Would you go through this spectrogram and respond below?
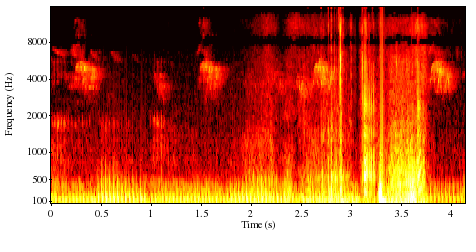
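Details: Soft, low purring from Eric, an 11-year-old semi long-haired tabby living in the UK, enjoying being stroked and seeking attention; gentle rumble pulsing with breathing, then a sharp click and rustle near the end.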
